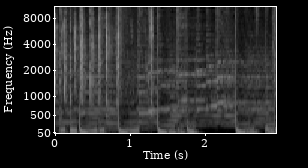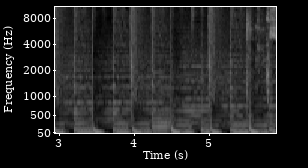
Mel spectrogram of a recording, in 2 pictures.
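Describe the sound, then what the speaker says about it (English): Fast, close clicking of keys as someone types on a computer keyboard, a busy irregular clatter with brief pauses between bursts. "type T on your keyboard for the text option and then type in anything"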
